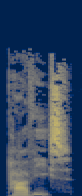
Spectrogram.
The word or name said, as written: parvis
